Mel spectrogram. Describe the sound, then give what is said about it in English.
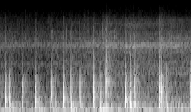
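Rapid running footsteps of someone heading for the fire escape at the back, about a dozen hard, clattering taps in quick, slightly uneven succession, steady in loudness, with no voices over them. “He's heading for the fire escape at the back, Mr. Clover. I can tell by the sound.”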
